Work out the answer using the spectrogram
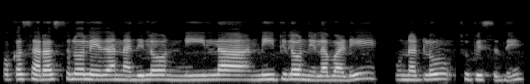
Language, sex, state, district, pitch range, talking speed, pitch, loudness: Telugu, female, Telangana, Hyderabad, 210-235 Hz, 100 wpm, 220 Hz, -16 LUFS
